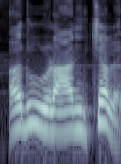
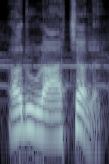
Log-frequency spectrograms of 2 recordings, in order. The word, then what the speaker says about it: अरुणाचल: अ रु ड़ा चल अरुणांचल यहां बिंदी नहीं होगी अरुणाचल अरुणांचल नहीं कहते अरुणाचल कहते अरुणाचल अरुणाचल अरुणाचल याद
